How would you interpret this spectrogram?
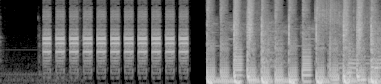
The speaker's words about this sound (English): The telephone keeps ringing, so I ripped it off the wall.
